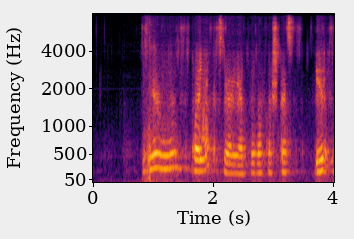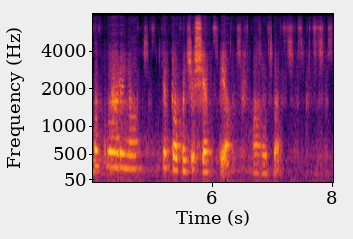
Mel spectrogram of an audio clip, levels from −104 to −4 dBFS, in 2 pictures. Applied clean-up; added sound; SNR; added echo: neural separator model SepFormer DNS4.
